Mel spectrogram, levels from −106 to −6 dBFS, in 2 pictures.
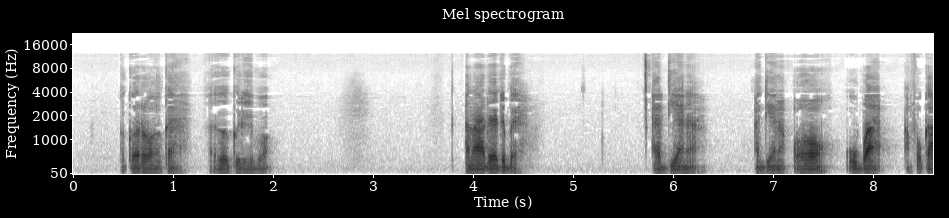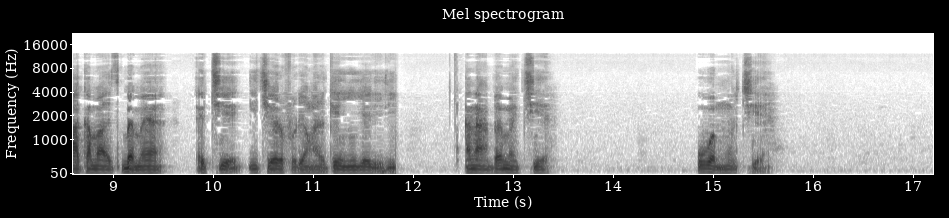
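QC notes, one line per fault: Throughout: HE-AAC compression. Nothing is present above 12.3 kHz. The treble sounds bright but synthetic, and s sounds come out gritty and lispy. The likely cause is HE-AAC at a very low bitrate, which fits roughly 16 kbps. Only the lower spectrum is truly coded. The upper band is rebuilt by copying lower bands upward under a coarse envelope. Its harmonics fail to line up with those below, so the damage is plainly audible on the speech.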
